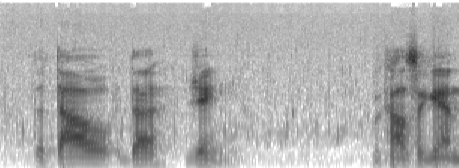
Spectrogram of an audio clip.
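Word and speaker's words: Tao Te Ching: And the book is called the Dao Da Jing because again there's no apostrophe after the t so it's pronounced duh and jing.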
